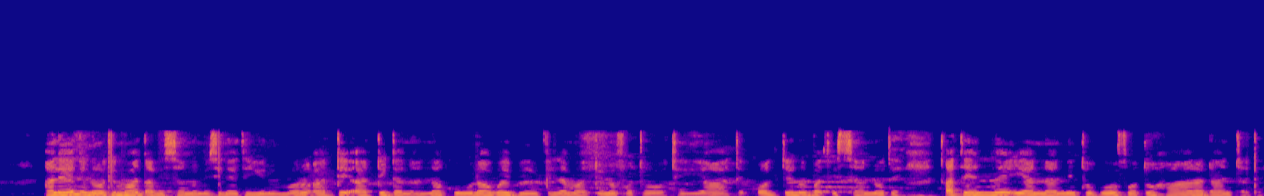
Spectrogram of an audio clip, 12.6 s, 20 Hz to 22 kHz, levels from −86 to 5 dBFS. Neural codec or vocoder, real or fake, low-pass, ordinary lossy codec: none; real; 7.2 kHz; AAC, 48 kbps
